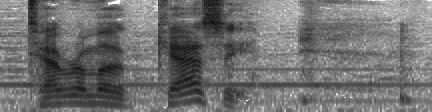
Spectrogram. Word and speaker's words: terima kasih: Terima kasih. Actually, it's pronounced terima kasih.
